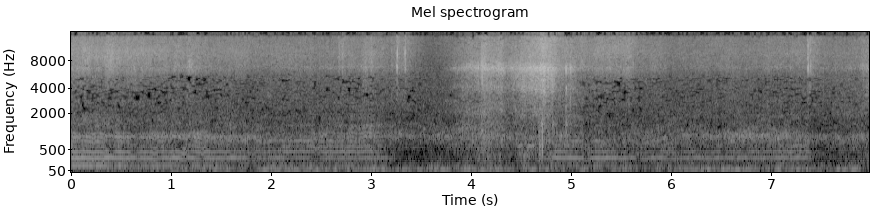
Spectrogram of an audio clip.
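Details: A bumblebee buzzing among blossoming currant bushes in spring, a steady low droning hum with stacked harmonics that fades briefly midway and then returns as the insect moves between flowers.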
